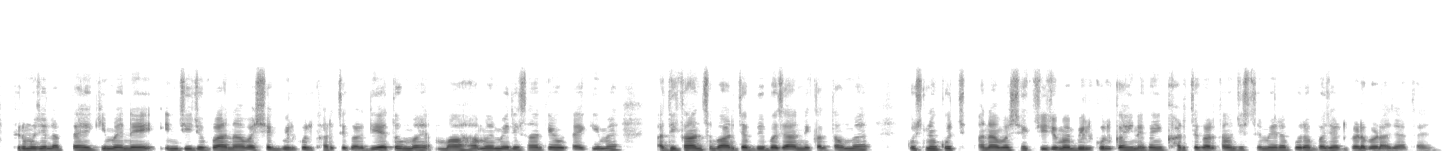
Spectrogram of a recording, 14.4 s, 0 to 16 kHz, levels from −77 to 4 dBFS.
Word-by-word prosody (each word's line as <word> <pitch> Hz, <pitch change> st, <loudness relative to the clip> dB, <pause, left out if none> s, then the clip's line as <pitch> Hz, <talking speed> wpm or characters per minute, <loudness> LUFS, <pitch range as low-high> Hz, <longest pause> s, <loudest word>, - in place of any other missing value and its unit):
फिर 155 Hz, -, 0 dB
मुझे 155 Hz, 0 st, +3 dB
लगता 145 Hz, -2 st, -1 dB
है 145 Hz, 0 st, +2 dB
कि 145 Hz, +2 st, -4 dB
मैंने 145 Hz, 0 st, +3 dB, 0.2 s
इन 150 Hz, 0 st, -1 dB
चीज़ों 145 Hz, -1 st, 0 dB
पे 140 Hz, 0 st, +4 dB
अनावश्यक 135 Hz, 0 st, 0 dB
बिल्कुल 135 Hz, 0 st, -1 dB
खर्च 135 Hz, -1 st, -4 dB
कर 130 Hz, -, +1 dB
दिया। 140 Hz, +3 st, +4 dB
तो 170 Hz, -, +2 dB
मैं 145 Hz, 0 st, 0 dB, 0.2 s
माह 140 Hz, +3 st, +1 dB
में 155 Hz, -1 st, +1 dB
मेरे 150 Hz, -2 st, +1 dB
साथ 145 Hz, 0 st, -3 dB
ये 140 Hz, -, +3 dB
होता 135 Hz, 0 st, 0 dB
है 135 Hz, -, -1 dB
कि 150 Hz, +2 st, -5 dB
मैं 165 Hz, +3 st, -2 dB, 0.4 s
अधिकांश 155 Hz, +5 st, +2 dB
बार 150 Hz, -1 st, +3 dB
जब 140 Hz, -, +1 dB
भी 150 Hz, 0 st, +1 dB
बाज़ार 135 Hz, 0 st, +4 dB
निकलता 135 Hz, -1 st, -2 dB
हूँ 150 Hz, +2 st, 0 dB
मैं 165 Hz, +1 st, 0 dB, 0.4 s
कुछ 155 Hz, 0 st, -3 dB
न 165 Hz, -1 st, +4 dB
कुछ 160 Hz, -2 st, -2 dB
अनावश्यक 140 Hz, +2 st, 0 dB
चीज़ों 140 Hz, -2 st, 0 dB
में 145 Hz, 0 st, +3 dB
बिल्कुल 140 Hz, +2 st, 0 dB
कहीं 145 Hz, 0 st, +3 dB
न -, -, -1 dB
कहीं 140 Hz, 0 st, 0 dB
खर्च 145 Hz, -1 st, -3 dB
करता 135 Hz, 0 st, +1 dB
हूँ, 145 Hz, -, +1 dB
जिससे 145 Hz, 0 st, -8 dB
मेरा 145 Hz, 0 st, +1 dB
पूरा 140 Hz, 0 st, +2 dB
बजट 135 Hz, +1 st, 0 dB
गड़बड़ा 125 Hz, 0 st, +1 dB
जाता 120 Hz, -2 st, -6 dB
है। 115 Hz, +2 st, -12 dB
145 Hz, 220 wpm, -25 LUFS, 135-150 Hz, 0.4 s, पे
